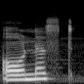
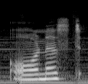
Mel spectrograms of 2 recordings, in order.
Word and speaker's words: honest: for example he's an honest man we do not even say hatch letter it sounds like a vowel because the letter h is silent we have to say he is an honest man not harnessed man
